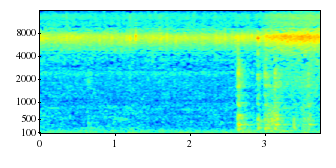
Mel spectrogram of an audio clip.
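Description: Spice masala with yogurt fries in hot oil for a jackfruit kalia, giving a steady high sizzle. A few clinks and stirring scrapes come in near the end, and the sizzle grows louder.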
